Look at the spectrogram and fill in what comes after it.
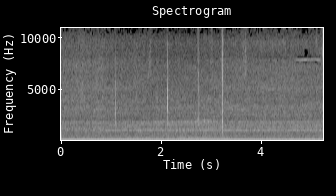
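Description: Straight-piped C6 Corvette's 6.0-litre LS2 V8 idling with a steady, deep exhaust note, heard from inside the cabin. A few light clicks come about two to three seconds in.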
